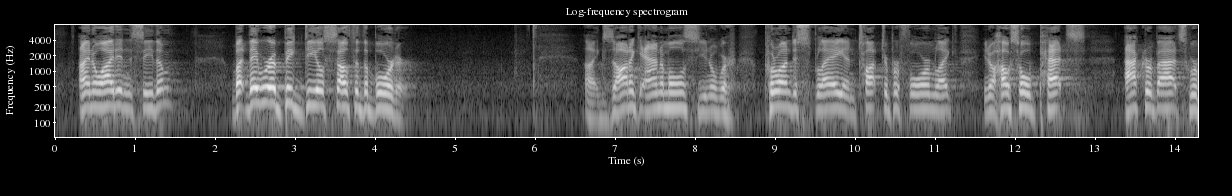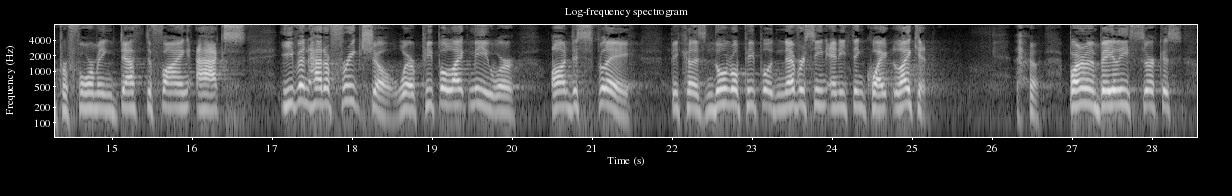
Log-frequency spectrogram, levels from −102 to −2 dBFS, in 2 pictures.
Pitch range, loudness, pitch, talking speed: 180-215 Hz, -23 LUFS, 195 Hz, 135 wpm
